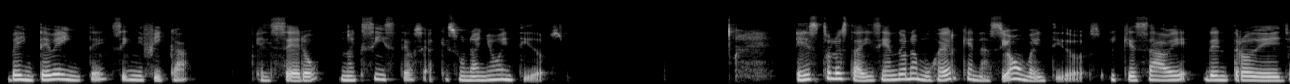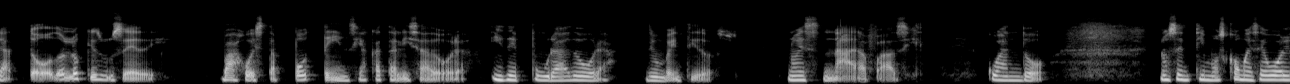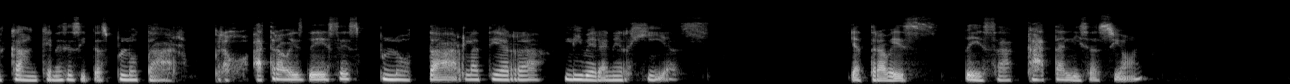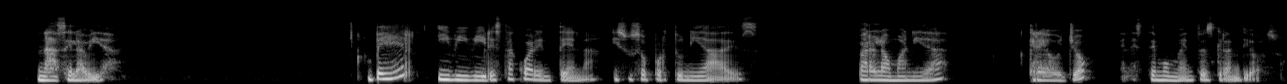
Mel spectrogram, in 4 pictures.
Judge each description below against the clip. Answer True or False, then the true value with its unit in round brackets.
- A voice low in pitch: False (210 Hz)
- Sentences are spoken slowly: True (105 wpm)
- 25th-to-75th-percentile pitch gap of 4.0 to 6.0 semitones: False (3.3 semitones)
